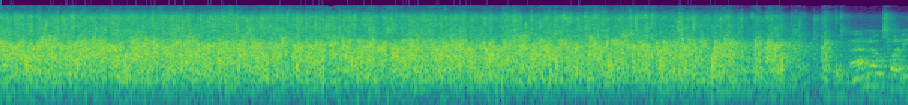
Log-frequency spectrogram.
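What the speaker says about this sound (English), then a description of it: "That, I think, we deserve a round of applause." An audience claps loudly and steadily at a memorial run check presentation, a dense sustained round of applause that tapers off near the end.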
